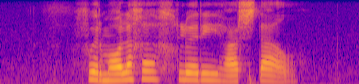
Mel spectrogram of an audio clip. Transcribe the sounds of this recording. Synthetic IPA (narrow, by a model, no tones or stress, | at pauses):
fuəɾmɑːləχəχluəɾiɦærstælˠ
